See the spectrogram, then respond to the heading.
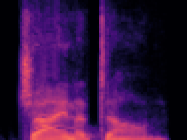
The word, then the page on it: Chinatown: Indian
